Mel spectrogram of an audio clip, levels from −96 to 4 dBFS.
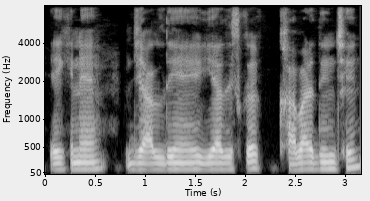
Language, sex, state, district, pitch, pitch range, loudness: Bengali, male, West Bengal, Malda, 115 Hz, 110-120 Hz, -16 LUFS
